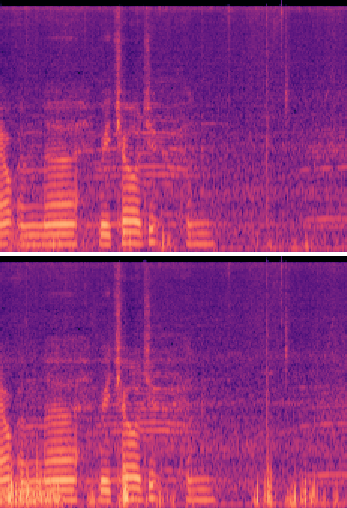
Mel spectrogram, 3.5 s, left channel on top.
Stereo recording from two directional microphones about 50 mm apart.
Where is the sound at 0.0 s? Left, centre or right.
Centre.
